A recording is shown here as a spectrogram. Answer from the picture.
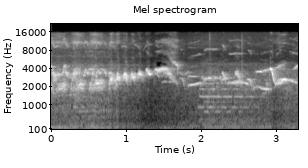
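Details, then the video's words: Hobbyist's caged Chinese hwamei giving a long sliding whistle that glides downward, followed by sharper upswept notes and a trill-like flourish. "Tốc độ mỏ quá ok, đầu mặt đẹp chất giọng cực kỳ hay | Họat Họa Mi"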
